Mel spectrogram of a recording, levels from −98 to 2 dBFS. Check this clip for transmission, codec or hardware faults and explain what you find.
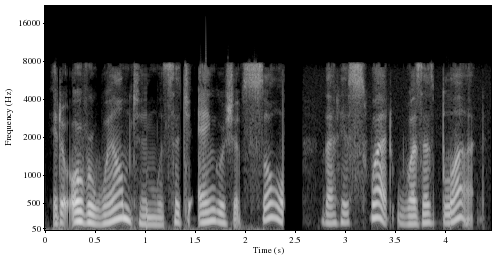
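Two kinds of fault are present: concealed Bluetooth headset packet loss, twice, and a mid-recording change of input, likely to a poorer device.

Concealed Bluetooth headset packet loss occurs at 0.99 to 1.03 s and at 4.04 to 4.06 s. Packets on the headset-to-phone radio link went missing. The receiver filled each gap, about 30 ms and then about 22.5 ms, by repeating the best-matching piece of the preceding waveform, which fits a few lost frames in each case. Because the gaps are short, the speech holds at full level with only a brief buzzy, slightly tonal smear and a small warble as real audio resumes.

Input switched to a poorer device: at 2.39 s the recording path most likely changed its input, such as to another microphone or a headset call profile. There is a 200 ms silence at the switch. From then to the end, nothing passes above 8 kHz, so the speech sounds duller and boxier. 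A new background noise floor appears roughly 45 dB below the speech, with no noticeable jump in level. The mSBC headset link carries the audio throughout, with its light graininess on loud sounds.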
